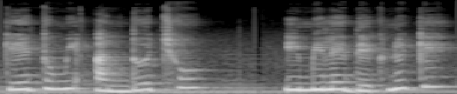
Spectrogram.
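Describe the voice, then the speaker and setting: A young Nepali bride performed by a woman with a high voice and a Nepali accent. She is polite but blunt, choosing words haltingly in broken grammar. It is a cartoon tale on dull audio with music behind. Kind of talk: Hindi animated moral story acting.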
